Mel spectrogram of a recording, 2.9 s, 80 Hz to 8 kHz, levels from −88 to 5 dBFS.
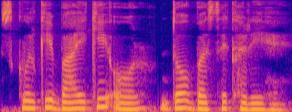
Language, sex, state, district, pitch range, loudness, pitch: Hindi, female, Arunachal Pradesh, Lower Dibang Valley, 165-190 Hz, -15 LUFS, 175 Hz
